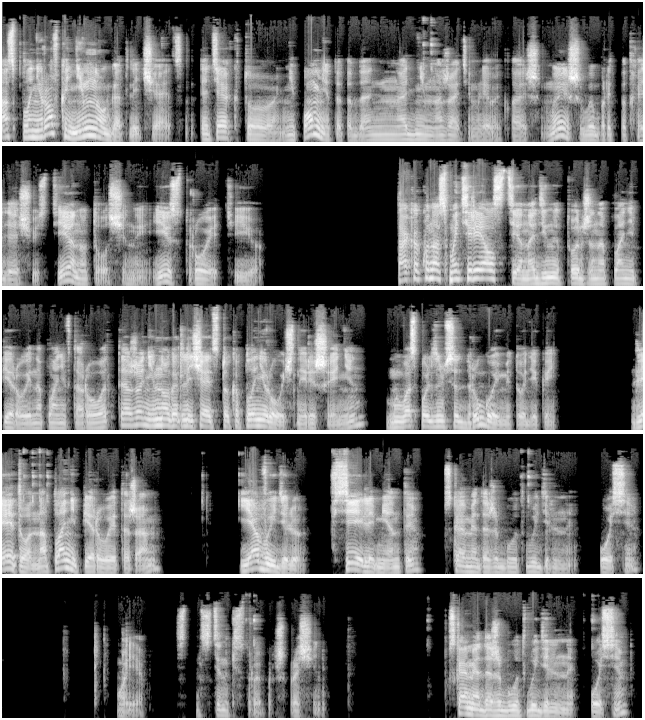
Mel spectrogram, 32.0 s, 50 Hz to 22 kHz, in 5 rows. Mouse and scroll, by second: 0.1 middle click, 4.2 click, 19.4 click, 19.6 click, 21.2 middle click, 22.5 click, 24.4 click, 25.8 click, 28.0 click, 29.7 click, 31.4 click.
